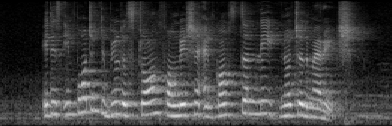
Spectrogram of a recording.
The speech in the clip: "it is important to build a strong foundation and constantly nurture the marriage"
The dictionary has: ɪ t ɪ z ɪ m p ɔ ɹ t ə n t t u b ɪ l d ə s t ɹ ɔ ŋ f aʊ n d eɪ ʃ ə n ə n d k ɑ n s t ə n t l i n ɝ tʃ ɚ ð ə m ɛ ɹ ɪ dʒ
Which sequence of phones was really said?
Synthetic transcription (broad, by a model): ɪ t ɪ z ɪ m p ɔ t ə n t t u b ɪ l d ə s t ɹ ɔ ŋ f aʊ n d eɪ ʃ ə n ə n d k ɑ n s t ə n t l i n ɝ tʃ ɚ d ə m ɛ ɹ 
